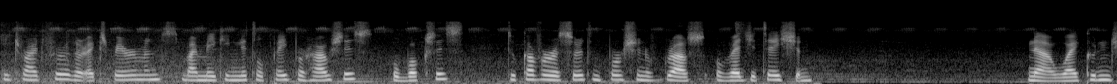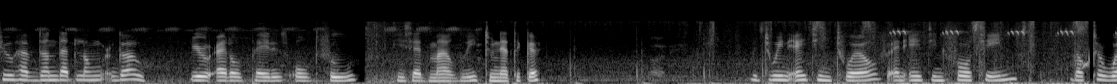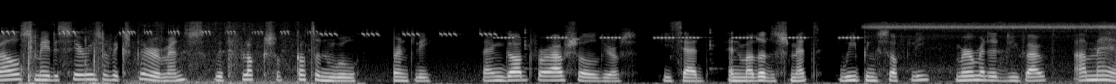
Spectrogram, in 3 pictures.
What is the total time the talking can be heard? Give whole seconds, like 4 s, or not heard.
29 s.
